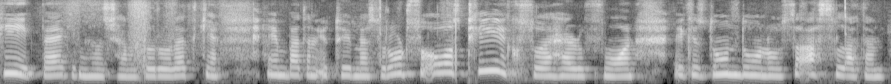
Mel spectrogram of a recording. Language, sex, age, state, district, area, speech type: Kashmiri, female, 18-30, Jammu and Kashmir, Baramulla, rural, spontaneous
